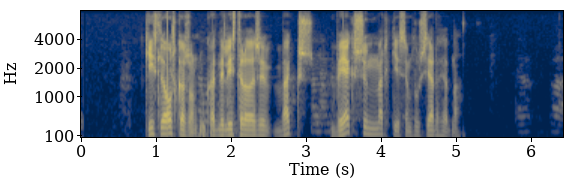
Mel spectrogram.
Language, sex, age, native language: Icelandic, male, 20-29, Icelandic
